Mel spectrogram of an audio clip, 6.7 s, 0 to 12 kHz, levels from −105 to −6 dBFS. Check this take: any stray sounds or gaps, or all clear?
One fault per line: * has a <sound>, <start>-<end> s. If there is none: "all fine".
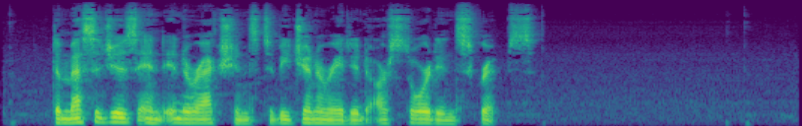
all fine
